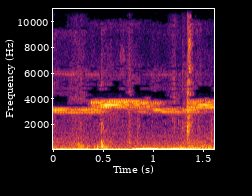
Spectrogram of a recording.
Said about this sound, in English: I'm just gonna pull over for a second because the fire alarm's going off at... Oh.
